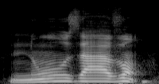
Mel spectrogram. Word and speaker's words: nous avons: une voyelle à homme il faut faire la liaison est prononcé nous avons vous avez la même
